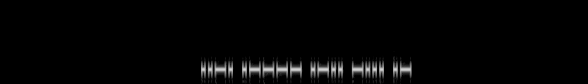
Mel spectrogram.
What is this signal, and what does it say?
Morse code, heard as a keyed tone, about 36 wpm, 700 Hz. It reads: F1LBA
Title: DXCC-100 Call Signs - 5 Characters - 35wpm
